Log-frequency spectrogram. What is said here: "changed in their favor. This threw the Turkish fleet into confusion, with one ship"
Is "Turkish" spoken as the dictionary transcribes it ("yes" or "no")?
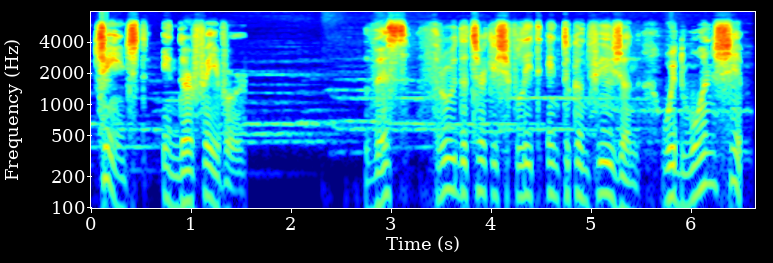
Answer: yes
